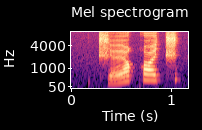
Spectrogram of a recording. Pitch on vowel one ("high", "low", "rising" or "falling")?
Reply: rising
